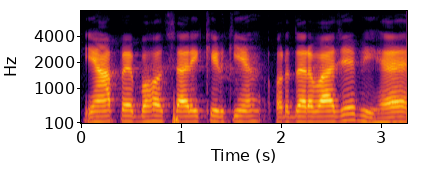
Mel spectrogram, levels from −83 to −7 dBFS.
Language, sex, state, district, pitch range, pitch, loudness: Hindi, male, Jharkhand, Palamu, 130-140 Hz, 135 Hz, -19 LUFS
